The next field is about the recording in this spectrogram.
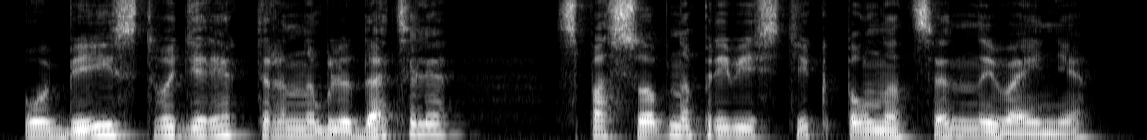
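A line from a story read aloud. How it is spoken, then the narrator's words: Quiet remark. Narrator (Russian): негромко заметила рыжая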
